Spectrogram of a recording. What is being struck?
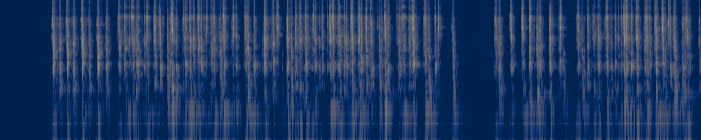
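Mechanical keyboard with PBT plastic keycaps.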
